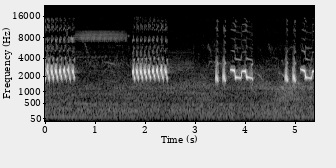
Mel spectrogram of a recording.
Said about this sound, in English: Mockingbirds sing all year. In the breeding season to attract mates, the rest of the year to claim feeding territories. In spring, a male mockingbird sings all day, hundreds of variations, then sings all through the night.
